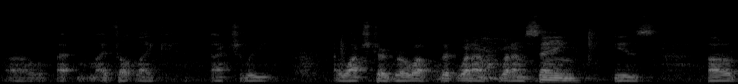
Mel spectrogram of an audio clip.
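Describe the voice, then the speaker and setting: An unhurried man with a low voice and level tone speaks as a film director on a panel in an event hall with an audience. His talk is rambling and hesitant, thick with uhs and ums. He's recorded from a distance in the roomy hall, against a noisy background.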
